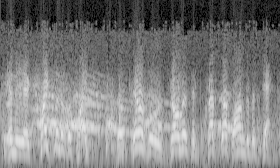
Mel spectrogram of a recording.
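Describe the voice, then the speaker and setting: Against a loud crowd, a man with a high-pitched, animated voice briskly narrates a seafaring adventure with old-time radio's florid drama. Suspense and drama fill the telling, which comes through as a tinny, noisy vintage broadcast.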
